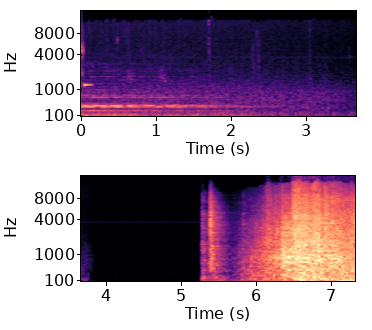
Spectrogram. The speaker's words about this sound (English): lifts up the door of the garage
